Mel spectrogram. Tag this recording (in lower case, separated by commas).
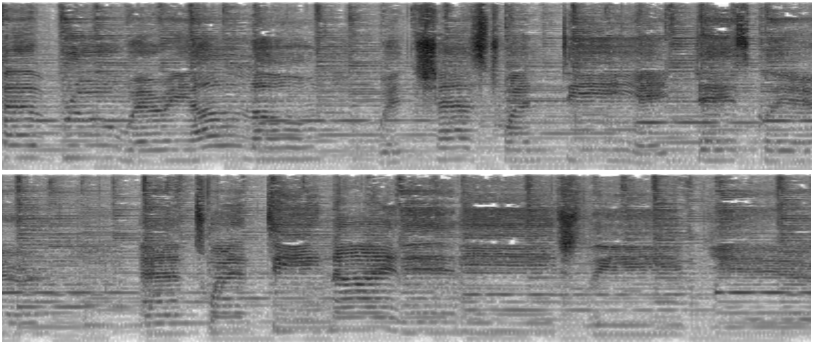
music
